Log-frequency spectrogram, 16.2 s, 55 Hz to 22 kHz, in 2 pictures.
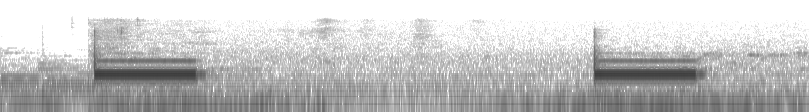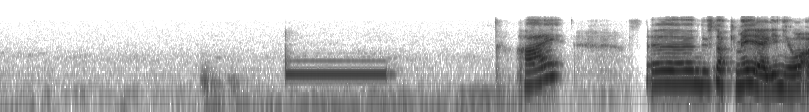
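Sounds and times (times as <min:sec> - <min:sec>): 
telephone ringback tone of outgoing call: 0:00.9 - 0:02.0, 0:06.0 - 0:07.0, 0:11.0 - 0:12.0
speech: 0:13.3 - 0:13.8, 0:14.6 - 0:16.1.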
